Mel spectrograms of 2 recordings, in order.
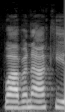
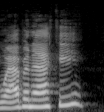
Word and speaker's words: Wabanaki: Eileen sends an email saying we are not pronouncing Wabanaki as the natives pronounce it. She says we need to be saying wah as in a baby's cry.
